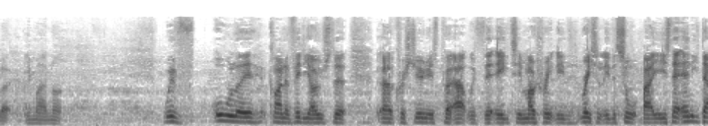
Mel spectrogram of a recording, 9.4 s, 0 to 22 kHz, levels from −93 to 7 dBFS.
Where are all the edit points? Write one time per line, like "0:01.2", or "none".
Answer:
none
